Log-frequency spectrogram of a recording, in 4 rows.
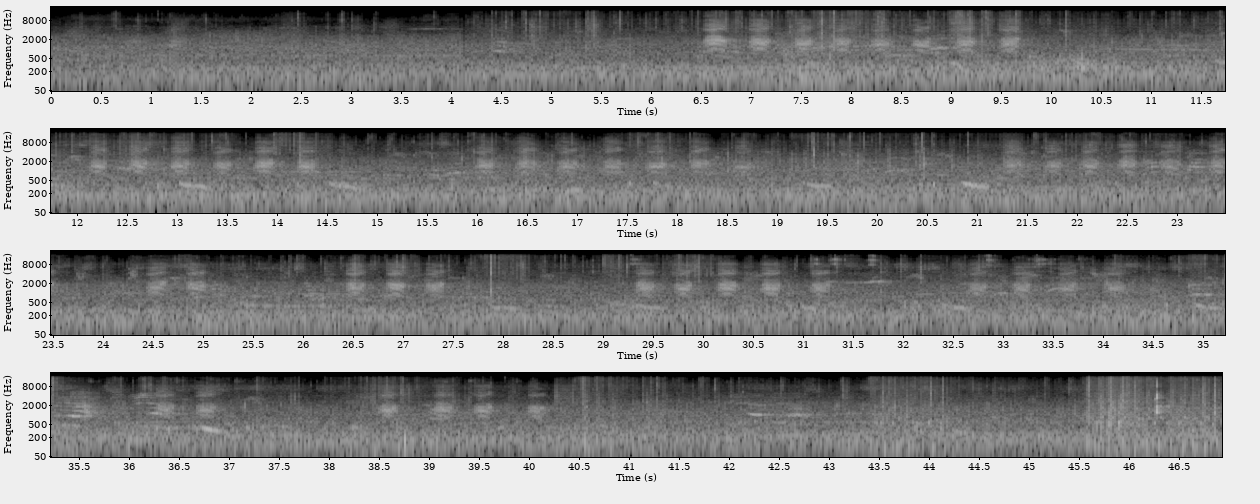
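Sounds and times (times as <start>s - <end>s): crow cawing: 6.5s - 9.8s, 12.2s - 14.5s
pigeons cooing: 11.6s - 15.0s.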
